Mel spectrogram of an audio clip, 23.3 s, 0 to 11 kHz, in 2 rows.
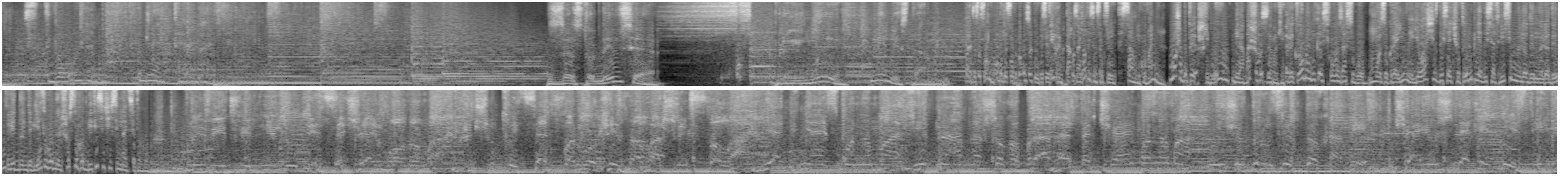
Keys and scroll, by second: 0.3 Up, 0.3 Return, 12.7 Page_Down.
